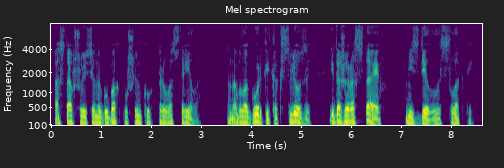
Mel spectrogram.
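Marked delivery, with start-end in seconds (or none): none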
